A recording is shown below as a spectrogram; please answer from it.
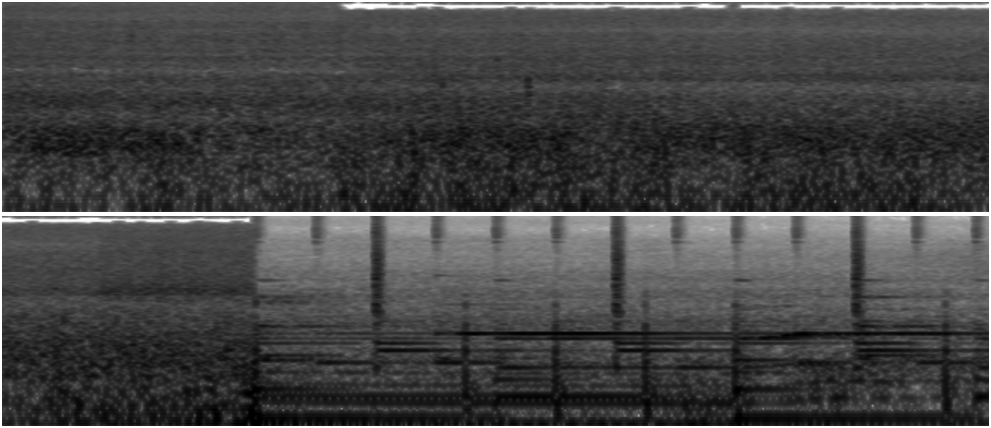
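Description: Rushing water of a mountain stream cascading over boulders: a steady rush that cuts off about eight seconds in, giving way to music with a regular beat.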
